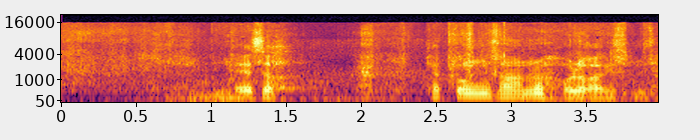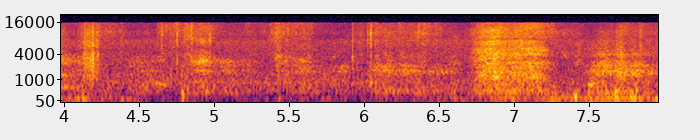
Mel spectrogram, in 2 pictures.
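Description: Dry leaves crunch underfoot as someone walks.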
